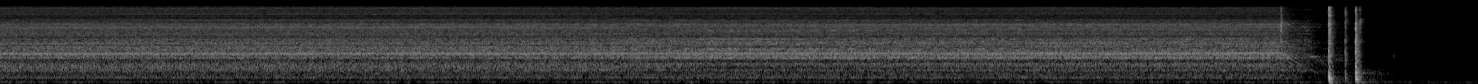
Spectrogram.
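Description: Handheld craft heat tool blowing steadily at a constant pitch, drying fresh paint on an egg. It switches off about a second before the end, followed by a few sharp clicks as it is put down.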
